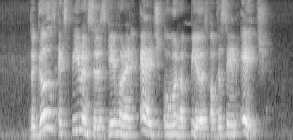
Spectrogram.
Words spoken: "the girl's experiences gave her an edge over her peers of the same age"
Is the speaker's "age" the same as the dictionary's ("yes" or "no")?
yes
